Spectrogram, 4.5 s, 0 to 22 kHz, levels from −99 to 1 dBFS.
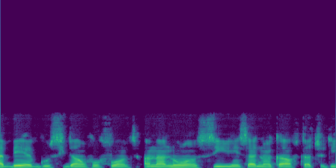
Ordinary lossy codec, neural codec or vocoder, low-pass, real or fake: none; codec, 16 kHz, 4.8 kbps, FACodec; 7.2 kHz; fake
